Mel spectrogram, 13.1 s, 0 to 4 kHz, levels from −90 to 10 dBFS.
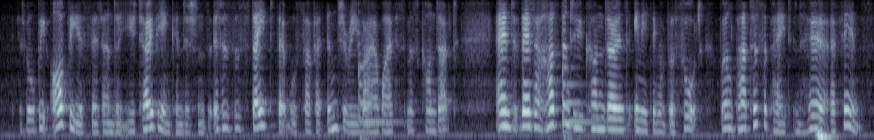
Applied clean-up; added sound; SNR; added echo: none; Bowed string instrument; 16 dB; reverberation time 0.4 s.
